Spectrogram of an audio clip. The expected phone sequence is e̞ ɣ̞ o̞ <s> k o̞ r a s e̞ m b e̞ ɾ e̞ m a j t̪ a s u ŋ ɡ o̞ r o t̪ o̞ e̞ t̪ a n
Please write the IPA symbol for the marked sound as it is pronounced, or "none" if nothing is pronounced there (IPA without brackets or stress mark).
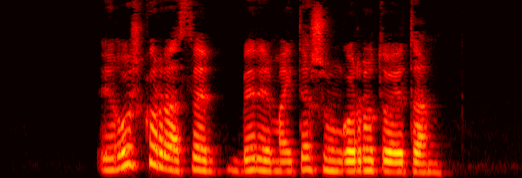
s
